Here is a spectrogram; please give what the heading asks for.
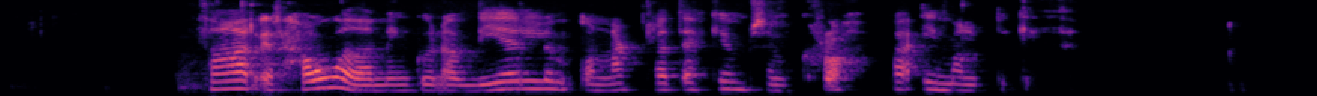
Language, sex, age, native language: Icelandic, female, 30-39, Icelandic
